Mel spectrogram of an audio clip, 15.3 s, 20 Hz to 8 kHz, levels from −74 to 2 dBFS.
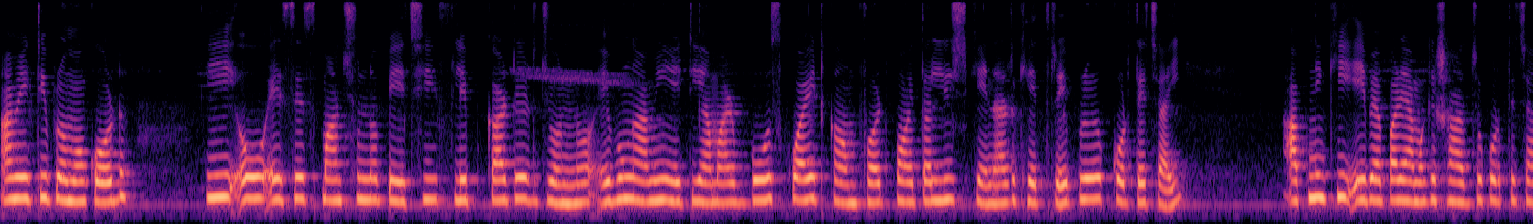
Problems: background sounds at intervals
